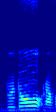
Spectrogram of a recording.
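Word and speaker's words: ぶどう: 발음 연습해 볼게요. 코리, 코리 코리. 코리 네, 좋습니다. 자, 포도는요, 일본어로 무도라고 합니다.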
